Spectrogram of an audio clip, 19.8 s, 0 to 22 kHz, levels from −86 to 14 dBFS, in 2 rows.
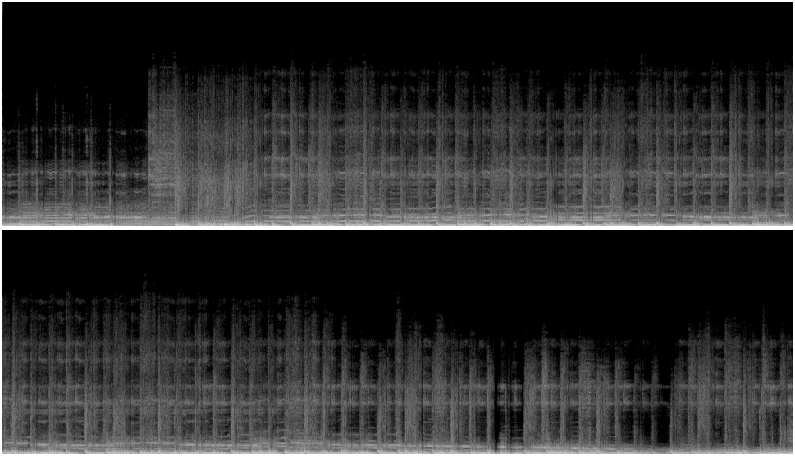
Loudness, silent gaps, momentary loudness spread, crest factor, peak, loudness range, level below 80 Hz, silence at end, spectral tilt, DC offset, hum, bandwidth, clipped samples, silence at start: -16 LUFS; none; 4 LU; 12 dB; -2 dBFS; 2 LU; -20 dBFS; 0 s; -7.5 dB/octave; under 0.1%; none; 11.5 kHz; under 0.1%; 0 s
